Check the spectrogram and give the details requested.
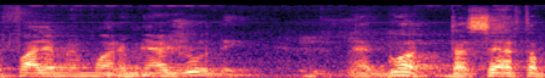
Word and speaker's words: Gott: Gott, está certa a pronúncia, então tá.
